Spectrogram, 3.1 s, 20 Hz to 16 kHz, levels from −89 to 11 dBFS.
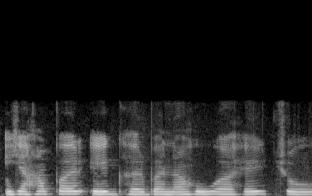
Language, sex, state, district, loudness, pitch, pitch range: Hindi, female, Madhya Pradesh, Dhar, -14 LUFS, 210 Hz, 205-215 Hz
